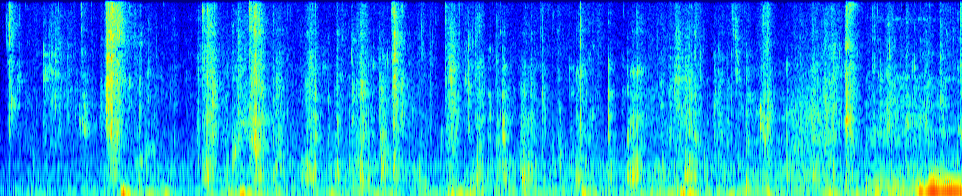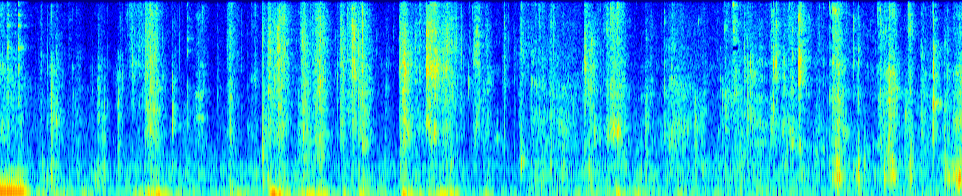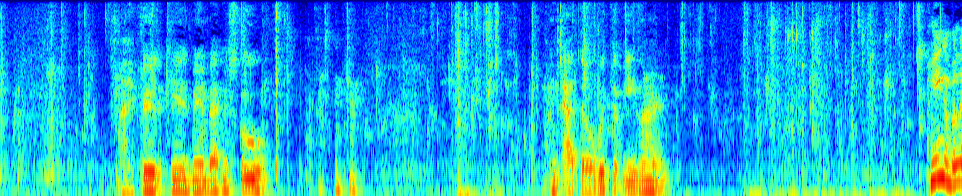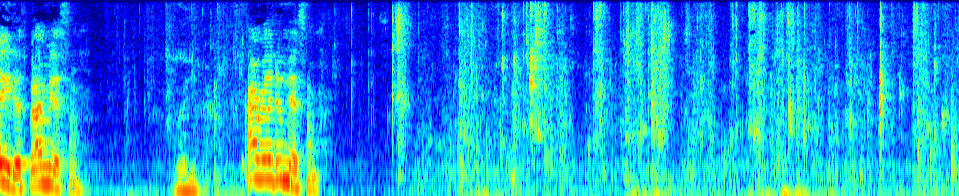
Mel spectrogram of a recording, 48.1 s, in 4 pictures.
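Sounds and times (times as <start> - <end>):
crunching chips: 0.0 - 35.7, 40.2 - 48.0
person humming: 10.8 - 12.5.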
